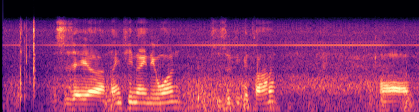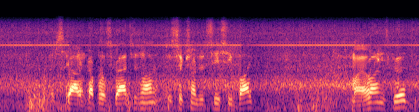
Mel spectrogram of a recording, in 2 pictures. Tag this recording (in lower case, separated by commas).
speech, outside, urban or man-made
